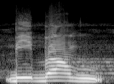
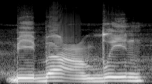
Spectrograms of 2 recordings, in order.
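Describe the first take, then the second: First: The word stops sharply on the d sound. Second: The word ends with an added n sound. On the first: The speaker calls it right. "tapi bi ba'd" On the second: The speaker calls it wrong. "bukan dibaca"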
